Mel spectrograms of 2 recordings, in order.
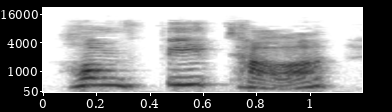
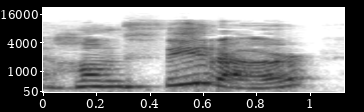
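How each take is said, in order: First: The final r of theater is dropped. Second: The final r of theater is pronounced. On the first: This is how Australians say it. "home theater in, in Australia" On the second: This is how Americans say it. "And home theater in America"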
